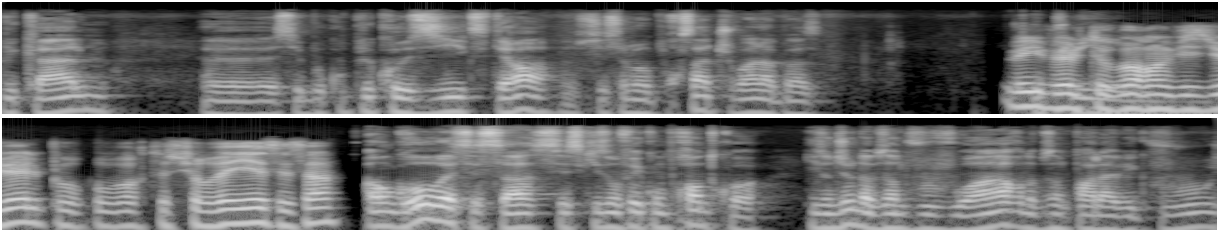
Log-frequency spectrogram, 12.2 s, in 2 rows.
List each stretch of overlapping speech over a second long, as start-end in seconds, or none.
none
